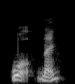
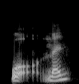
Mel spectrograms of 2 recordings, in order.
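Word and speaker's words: 我们: Next up, we have 我们. 我们. 我们. So this is in the third and second tone, and this means we or us.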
